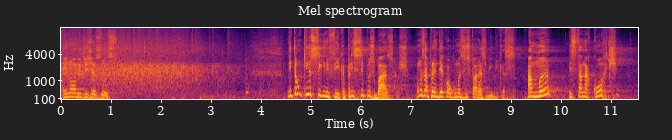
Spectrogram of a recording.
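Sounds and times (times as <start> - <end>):
speech: 0.0 - 1.3, 4.5 - 11.3
crowd applauding: 0.0 - 3.4.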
